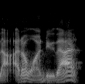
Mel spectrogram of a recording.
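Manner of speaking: low, soft mock reluctance; a lightly voiced grumbling refusal; reluctant groan. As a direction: sink the voice like you can't be bothered. Retold reluctant reaction to workout.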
